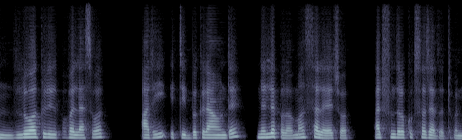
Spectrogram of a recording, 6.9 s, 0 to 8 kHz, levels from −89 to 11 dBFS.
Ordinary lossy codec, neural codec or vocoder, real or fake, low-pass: none; codec, 16 kHz, 0.2 kbps, FocalCodec; fake; none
